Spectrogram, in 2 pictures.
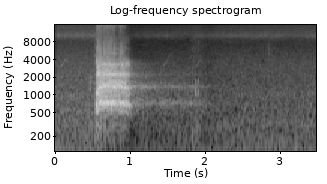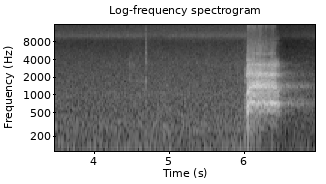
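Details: Two loud hoarse muntjac barks about five and a half seconds apart, each short and harsh, with near-quiet hiss and a faint tick between them.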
